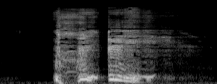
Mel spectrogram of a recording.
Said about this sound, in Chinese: 寇少龙晃了晃肥硕的脑袋，重重地咳嗽了两声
